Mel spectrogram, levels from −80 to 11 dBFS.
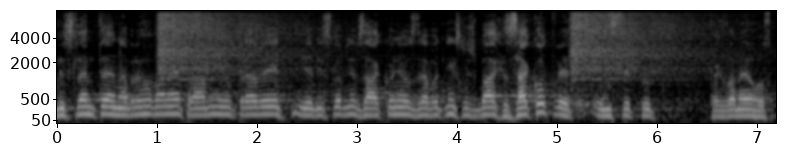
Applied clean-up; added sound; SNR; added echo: none; Hi-hat; 11 dB; none.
